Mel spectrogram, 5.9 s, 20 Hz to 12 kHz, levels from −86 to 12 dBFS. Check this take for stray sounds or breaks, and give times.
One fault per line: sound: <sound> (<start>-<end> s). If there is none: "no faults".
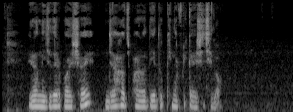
no faults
